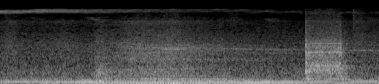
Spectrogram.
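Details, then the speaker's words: Epson L3210 ink tank printer during the initial ink-charging fix: low steady motor hum with a brief whirring burst as the pump flushes and draws ink into the new printhead. Normal charging sound. "Masih terdengar suara di dalam printer itu masih melakukan flushing atau penarikan tinta."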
